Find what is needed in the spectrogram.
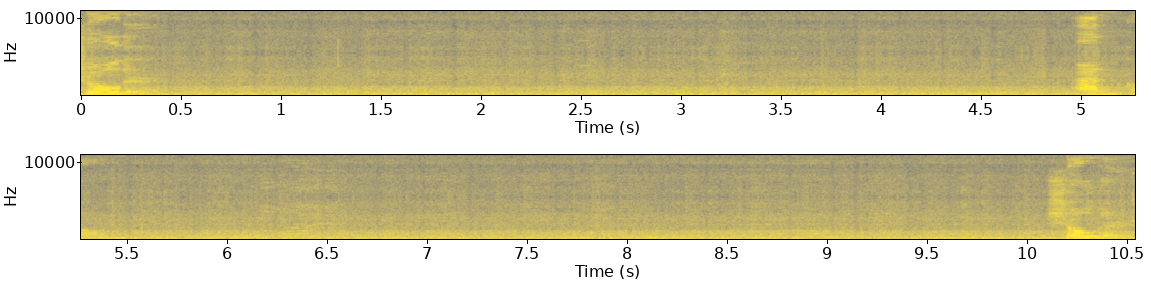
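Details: Semantic perseveration, recurrent type, in aphasia: delayed recurrence of a previously produced whole word during picture naming.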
